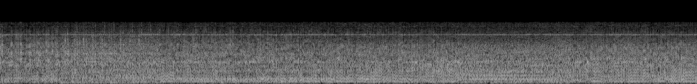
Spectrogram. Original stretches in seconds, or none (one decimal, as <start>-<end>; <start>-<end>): 0.6-1.6; 4.6-5.7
